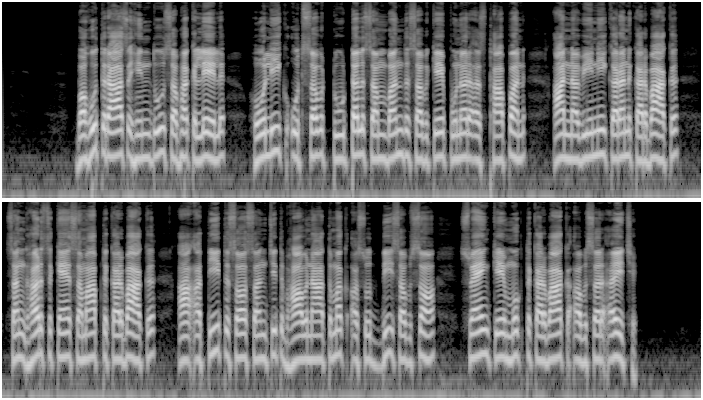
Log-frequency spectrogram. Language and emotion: Maithili, neutral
